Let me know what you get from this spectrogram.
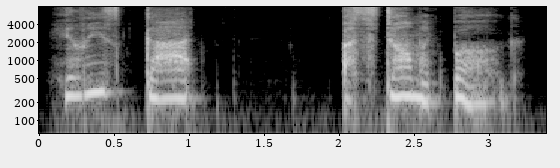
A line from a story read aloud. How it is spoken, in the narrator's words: I whisper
